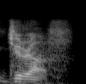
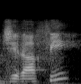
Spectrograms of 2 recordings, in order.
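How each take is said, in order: First: Said in the usual way. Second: "giraffe" wrongly ending in an ee sound; wrong pronunciation. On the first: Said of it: "it's giraffe". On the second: Shown as a demonstration. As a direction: say "giraffe" as ji-raf-ee. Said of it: "It's not giraffe".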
